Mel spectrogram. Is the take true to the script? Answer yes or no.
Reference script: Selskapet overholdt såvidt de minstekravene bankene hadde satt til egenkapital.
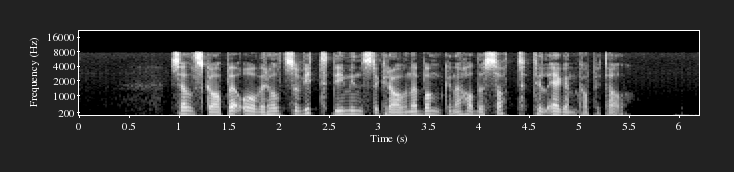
yes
